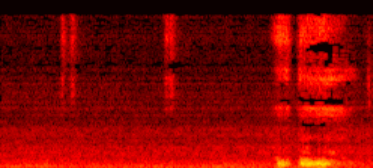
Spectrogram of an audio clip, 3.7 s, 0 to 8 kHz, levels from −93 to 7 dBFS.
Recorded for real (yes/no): no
